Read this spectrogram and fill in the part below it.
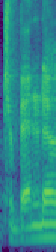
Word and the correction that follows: turbinado: Is that not how you pronounce it? – No, turbinado. No. – Turbinado. There you go.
